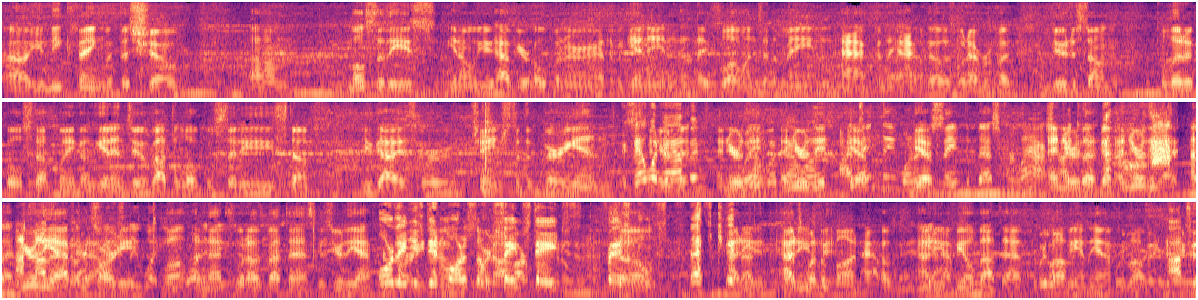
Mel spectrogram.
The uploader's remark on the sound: live at the Gem City Concert Series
